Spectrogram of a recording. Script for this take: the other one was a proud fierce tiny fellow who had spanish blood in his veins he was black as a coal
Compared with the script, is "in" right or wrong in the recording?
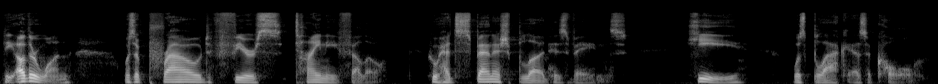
wrong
